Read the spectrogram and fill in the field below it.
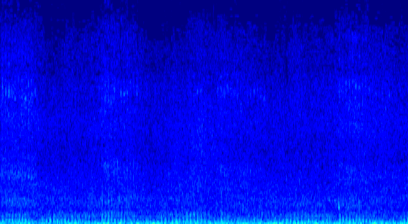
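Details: Purring of a ginger tabby cat being petted on a seaside breakwater, a continuous deep pulsing rumble without breaks, with soft background hiss throughout.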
